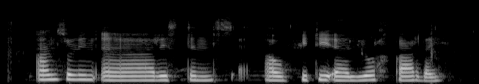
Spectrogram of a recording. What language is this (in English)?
Pashto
